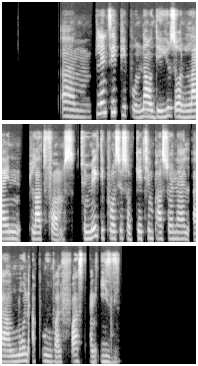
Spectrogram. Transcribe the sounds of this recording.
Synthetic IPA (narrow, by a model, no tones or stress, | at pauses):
ʔamplɛ̃ntipipl̩naʊdejuzɔ̃nlãɪ̃npʰlatfɔmstʰumek̚dəpʰɹɔsɛsɔvɡɛtʰɪ̃ŋpʰɛsɔnalalõnapʰɹuvalfastãnizi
